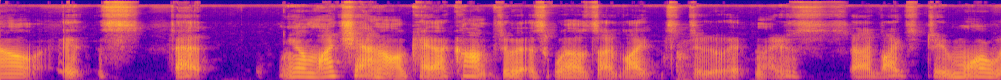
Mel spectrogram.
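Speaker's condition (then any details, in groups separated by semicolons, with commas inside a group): Cerebral palsy; since birth, hand tremors; age 57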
